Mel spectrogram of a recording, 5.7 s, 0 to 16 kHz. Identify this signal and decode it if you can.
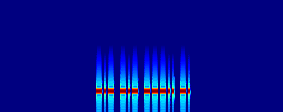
Morse code, heard as a keyed tone, about 29 wpm, 700 Hz. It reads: KK8N
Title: USA Call Signs - 4 Characters - 30wpm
